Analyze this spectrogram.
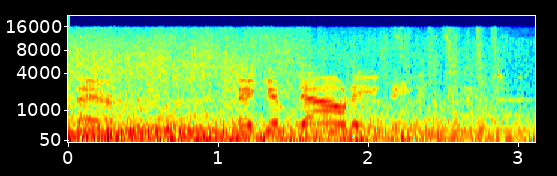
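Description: A man calls out a warning.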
